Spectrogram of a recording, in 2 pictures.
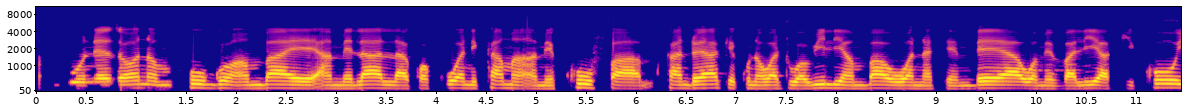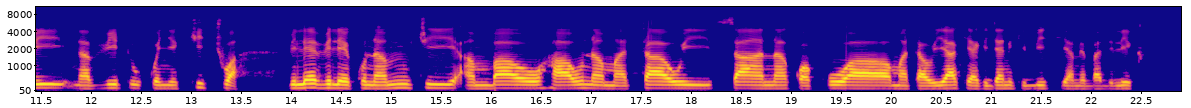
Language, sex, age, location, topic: Swahili, male, 18-24, Wajir, health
